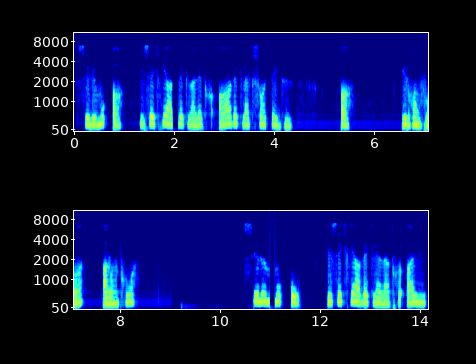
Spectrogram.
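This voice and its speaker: A woman leads an early reading lesson, spelling each letter and then the syllable in a slow, deliberate way. Her voice is mellow and warm, recorded dry and a little dull. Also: fairly high pitch, steady tone, dry recording. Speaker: reading teacher.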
